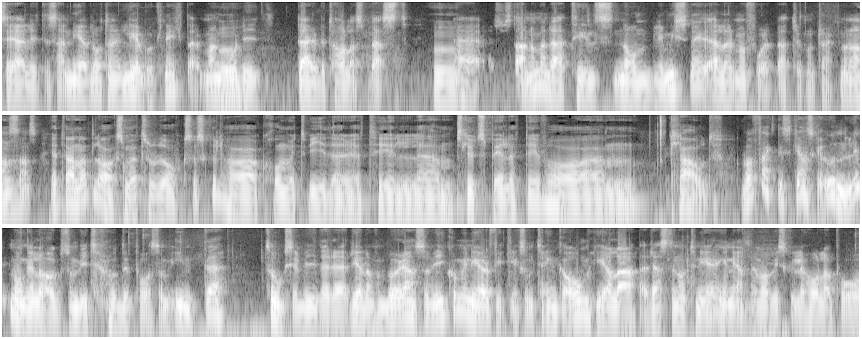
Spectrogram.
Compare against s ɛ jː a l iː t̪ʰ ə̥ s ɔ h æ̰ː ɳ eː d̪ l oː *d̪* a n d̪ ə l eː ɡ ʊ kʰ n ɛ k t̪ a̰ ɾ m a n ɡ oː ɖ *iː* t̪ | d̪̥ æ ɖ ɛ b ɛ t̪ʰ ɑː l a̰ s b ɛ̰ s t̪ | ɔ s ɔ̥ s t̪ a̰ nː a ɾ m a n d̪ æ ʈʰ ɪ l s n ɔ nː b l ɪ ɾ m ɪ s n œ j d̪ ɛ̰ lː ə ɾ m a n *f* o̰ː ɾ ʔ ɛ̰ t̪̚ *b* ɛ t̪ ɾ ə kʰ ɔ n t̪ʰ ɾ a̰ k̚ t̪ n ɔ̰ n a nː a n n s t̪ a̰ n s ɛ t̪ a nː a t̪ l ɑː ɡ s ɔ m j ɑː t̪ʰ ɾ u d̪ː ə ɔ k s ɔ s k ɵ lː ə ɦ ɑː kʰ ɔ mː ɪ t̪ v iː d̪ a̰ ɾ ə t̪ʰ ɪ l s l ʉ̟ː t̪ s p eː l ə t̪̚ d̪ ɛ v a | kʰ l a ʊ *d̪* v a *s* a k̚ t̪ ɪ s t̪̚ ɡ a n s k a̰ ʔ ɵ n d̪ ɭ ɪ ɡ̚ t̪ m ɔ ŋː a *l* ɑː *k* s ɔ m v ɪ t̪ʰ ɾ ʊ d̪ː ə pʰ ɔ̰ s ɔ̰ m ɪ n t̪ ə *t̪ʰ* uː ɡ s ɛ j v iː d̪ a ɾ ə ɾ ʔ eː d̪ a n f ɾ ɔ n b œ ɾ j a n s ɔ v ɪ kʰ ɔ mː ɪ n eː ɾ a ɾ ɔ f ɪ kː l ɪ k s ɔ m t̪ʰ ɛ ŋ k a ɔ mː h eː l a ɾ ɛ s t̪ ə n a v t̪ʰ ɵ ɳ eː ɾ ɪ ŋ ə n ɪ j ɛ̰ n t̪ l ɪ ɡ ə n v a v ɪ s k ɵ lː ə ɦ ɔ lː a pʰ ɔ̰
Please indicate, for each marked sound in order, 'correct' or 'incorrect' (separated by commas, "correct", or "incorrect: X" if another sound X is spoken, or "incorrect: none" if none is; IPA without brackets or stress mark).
incorrect: t̪, correct, correct, correct, correct, incorrect: f, correct, incorrect: ɡ, correct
